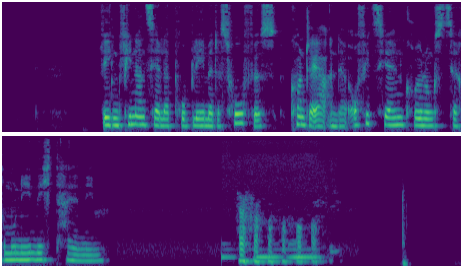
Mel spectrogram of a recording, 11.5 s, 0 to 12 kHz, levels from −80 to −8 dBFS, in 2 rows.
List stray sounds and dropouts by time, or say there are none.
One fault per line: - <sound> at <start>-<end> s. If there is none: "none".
- laugh at 8.5-10.0 s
